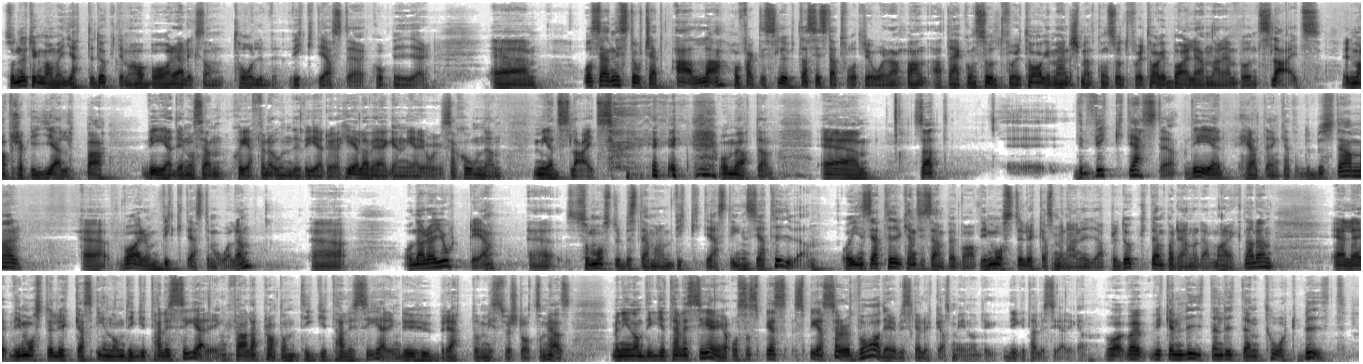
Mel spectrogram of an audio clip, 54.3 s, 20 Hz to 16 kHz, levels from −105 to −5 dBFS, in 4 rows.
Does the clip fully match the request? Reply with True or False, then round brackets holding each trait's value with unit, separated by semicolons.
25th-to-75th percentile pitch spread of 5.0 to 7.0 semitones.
True (5.5 semitones)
